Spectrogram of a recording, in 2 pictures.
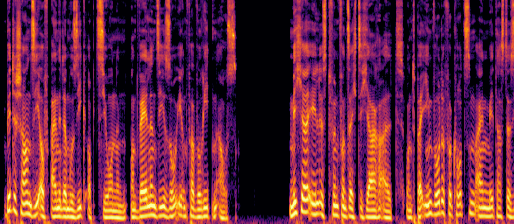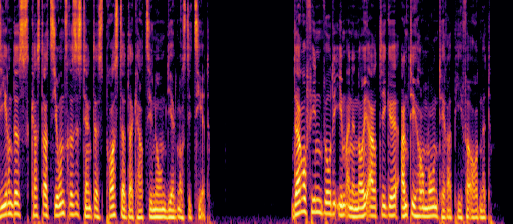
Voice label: german medical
